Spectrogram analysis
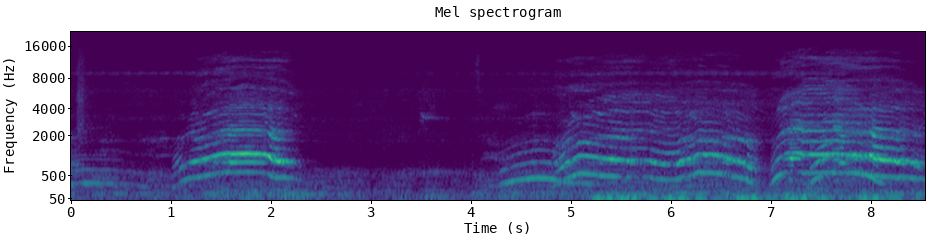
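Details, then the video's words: Cats fighting, trading long harmonic yowls: a rising-falling wail, a quiet gap, then a series of arched, wavering howls growing louder and more strained, ending in an intense drawn-out cry over low rumbling background noise. "Kucing berantem, Kucing berkelahi"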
